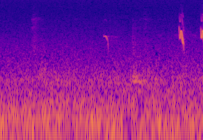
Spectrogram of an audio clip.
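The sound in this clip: Two sharp, high chirps from a pale female crossbill up in a treetop, each very brief and landing close together near the end over a low background hiss.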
